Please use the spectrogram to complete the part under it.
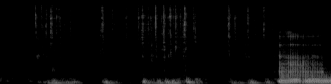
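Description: Close typing on a computer keyboard right in front of a microphone, with bursts of clicking keystrokes separated by short pauses, then a denser flurry of keys near the end.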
